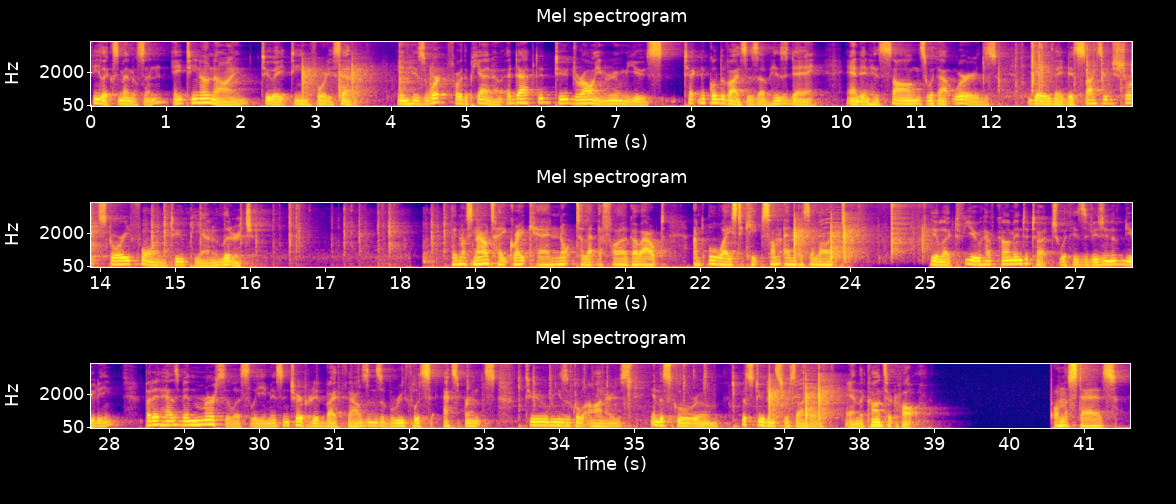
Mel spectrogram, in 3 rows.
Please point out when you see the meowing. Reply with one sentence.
You can hear the meowing from 2.8 to 4.6 s, from 23.2 to 25.1 s and from 36.8 to 37.5 s.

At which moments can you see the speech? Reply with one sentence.
You can hear the speech from 0.0 to 16.1 s, from 18.6 to 24.0 s, from 25.1 to 39.0 s and from 40.5 to 41.5 s.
